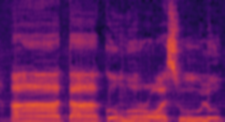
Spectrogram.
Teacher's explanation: حمزہ کے اوپر بھی کھڑی زبر ہے اور تا کے اوپر بھی کھڑی زبر ہے، تو اس لیے ہم دونوں کو کھینچ کے پڑھیں گے آتاکم الرسول. را کو پر پڑھنا ہے کیونکہ را کے اوپر زبر ہے، اور سین پیش واو سو، واو مدہ پڑھنا ہے کیونکہ واو ساکن سے پہلے حرف کے اوپر پیش ہے.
